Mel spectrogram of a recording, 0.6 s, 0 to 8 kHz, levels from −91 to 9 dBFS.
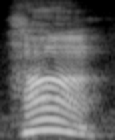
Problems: constant background noise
